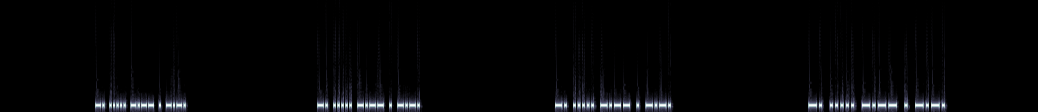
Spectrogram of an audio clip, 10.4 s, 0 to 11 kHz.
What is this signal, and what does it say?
Morse code, heard as a keyed tone, about 60 wpm, 700 Hz. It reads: N5YEC N5YEC N5YEC N5YEC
